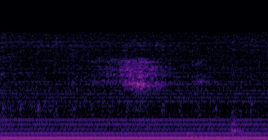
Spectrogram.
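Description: Faint, steady electrical mains hum in a pause with no speech.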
